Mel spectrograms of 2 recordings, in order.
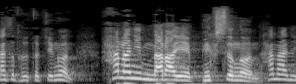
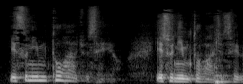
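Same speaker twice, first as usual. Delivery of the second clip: soft, humble prayer; quiet plea; 2 semitones lower, 8 dB quieter than usual. Shown as a demonstration. Believer in life's storm asks Jesus, quietly pleading. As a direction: ask for help under your voice.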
